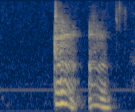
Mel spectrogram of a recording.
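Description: A young man's dry cough, two short harsh bursts close together, heard alone over a faint steady hum.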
